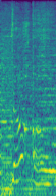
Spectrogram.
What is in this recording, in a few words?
uh oh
